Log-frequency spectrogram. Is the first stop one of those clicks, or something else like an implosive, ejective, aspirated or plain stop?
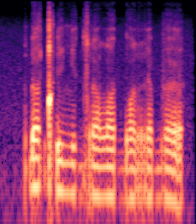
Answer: implosive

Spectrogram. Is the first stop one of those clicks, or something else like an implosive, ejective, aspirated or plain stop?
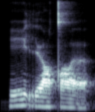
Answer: plain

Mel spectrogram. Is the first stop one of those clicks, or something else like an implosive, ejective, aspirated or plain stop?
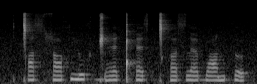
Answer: click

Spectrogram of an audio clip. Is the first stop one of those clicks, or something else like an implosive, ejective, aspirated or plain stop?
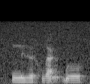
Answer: implosive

